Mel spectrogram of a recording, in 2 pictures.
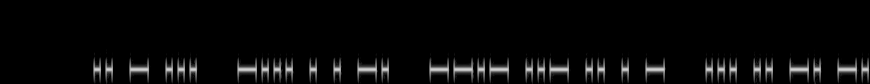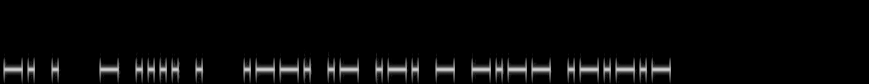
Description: Morse code, heard as a keyed tone, about 20 wpm, 700 Hz. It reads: ITS BEEN QUIET SINCE THE PARTY.
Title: Sentences with 2-Word Phrases - 20wpm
